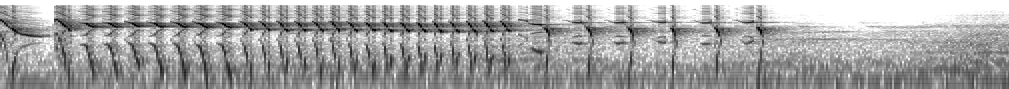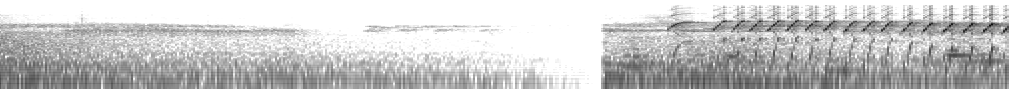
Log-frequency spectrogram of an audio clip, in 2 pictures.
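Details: Male white canary in song: a rapid high trill, then a run of louder clipped notes, a pause with low background noise, and the trill resuming near the end.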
